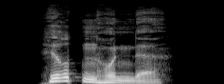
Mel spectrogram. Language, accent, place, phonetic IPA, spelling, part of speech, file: German, Germany, Berlin, [ˈhɪʁtn̩ˌhʊndə], Hirtenhunde, noun, De-Hirtenhunde.ogg
- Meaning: nominative/accusative/genitive plural of Hirtenhund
